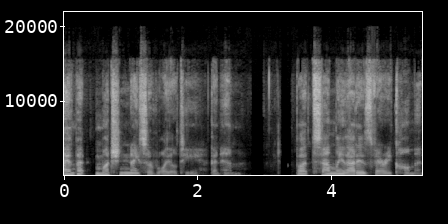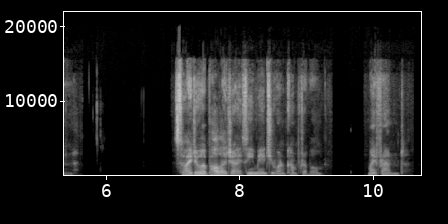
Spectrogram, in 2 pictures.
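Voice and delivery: soft, hushed, confidential half-whisper. Voicing a character keeping a remark quiet between two people: half-whispering. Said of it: "she kind of, like, whispers this".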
